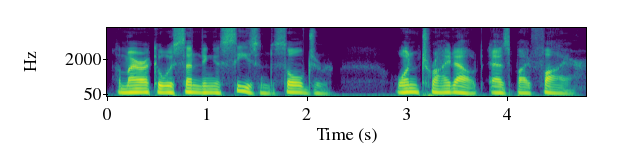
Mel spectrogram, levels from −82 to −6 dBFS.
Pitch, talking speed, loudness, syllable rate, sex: 100 Hz, 150 wpm, -17 LUFS, 5.0 syllables/s, male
